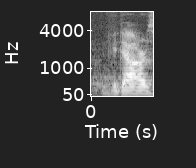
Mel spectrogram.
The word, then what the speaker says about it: Vidar: Vidar's might. Vidar. You have to kind of roll your R, but stop it early with your tongue as part of the accent. That's my tip.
